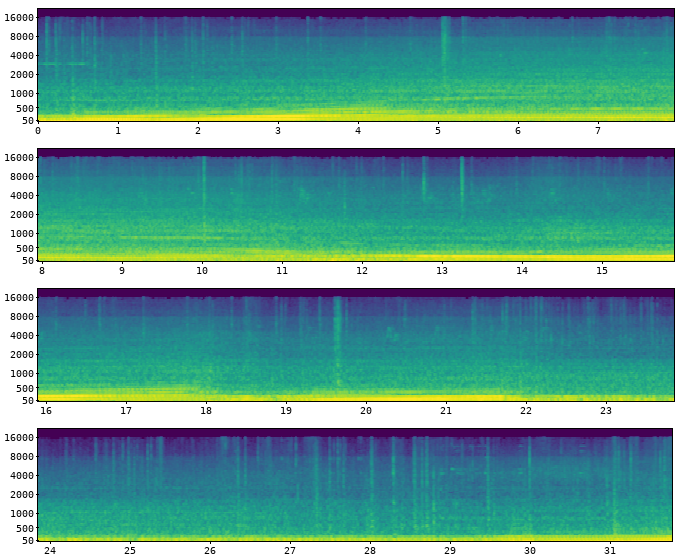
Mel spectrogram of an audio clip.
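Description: Car engine heard from inside the cabin, its pitch rising and falling as the car speeds up and slows, with an abrupt drop a little past halfway, like a gear change. Wind and road noise come in through the open windows.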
